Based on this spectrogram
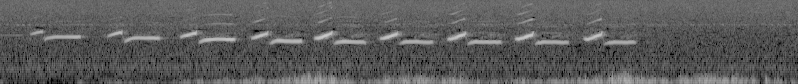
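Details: Woodlark song in paired notes: a high slurred note, then a lower fluting one, repeated about ten times. The pairs step gently down in pitch over a steady low rumble of wind.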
